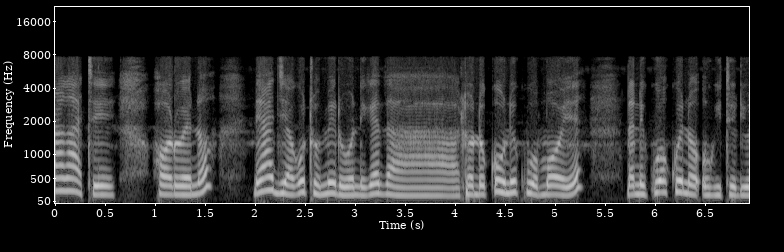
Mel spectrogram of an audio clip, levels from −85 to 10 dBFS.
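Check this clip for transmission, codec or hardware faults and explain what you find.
The clip has one codec fault, present from start to finish. Across the whole speech clip there is a gritty hiss that rises and falls with the loudness of the voice, plus roughness on abrupt onsets, and the sound is dull, with nothing above about 7.8 kHz. This is heavy 4-bit ADPCM compression. Each sample is coded as a coarse 4-bit step from a predicted value, so the quantisation noise rides along with the signal level, and the adaptive step can't expand quickly enough for sudden attacks. The bandwidth limit and damage level fit a rate of about 64 kbps.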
